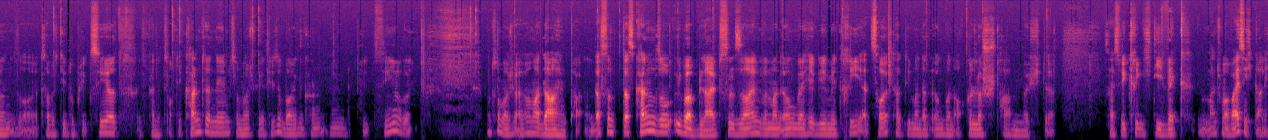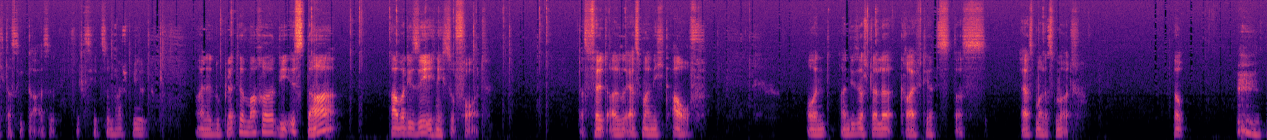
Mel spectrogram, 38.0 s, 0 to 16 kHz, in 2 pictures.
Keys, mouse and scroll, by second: 0.7 click, 1.7 click, 2.0-2.7 typing, 2.5 click, 3.7 shift+click, 6.2 shift+d, 6.9 click, 7.6 middle click, 8.5 alt+click, 9.2 alt+middle click, 10.0 alt+middle click, 11.6 alt+middle click, 13.8 alt+middle click, 14.6 alt+click, 21.3 shift+d, 22.2 right click, 23.6 click, 24.2 middle click, 24.3 right click, 24.8 click, 25.3 alt+click, 26.1 alt+middle click, 27.0 click, 28.0 alt+middle click, 31.9-34.8 drag.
